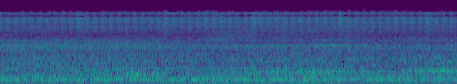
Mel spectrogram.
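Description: MTR Tuen Ma Line electric train running through an underground station without stopping: a steady, loud rumble of wheels on rail with a steady low hum from the train.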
